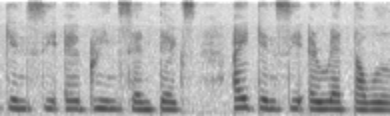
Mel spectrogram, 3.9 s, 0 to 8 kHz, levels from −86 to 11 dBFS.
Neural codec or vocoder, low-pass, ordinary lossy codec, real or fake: none; 7.2 kHz; none; real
